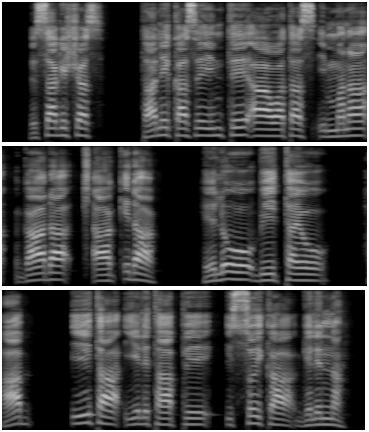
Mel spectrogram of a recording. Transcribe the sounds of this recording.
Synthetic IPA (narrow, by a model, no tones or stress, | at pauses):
hɛsːɐɡɪʃːɐs | t̪ɐnɪkɐsɛɪnt̪ːɛaːwɐt̪ɐsɪmːɐnɐɡaːd̪ɐt͡ʃʼaːkʼːɪd̪ɐ | hɛlɔʔɔbiːt̪ːɐjo | hɐb | iːt̪ɐjɛlɛt̪aːpːɛɪsːɔjkːɐɡɛlɛnːɐ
